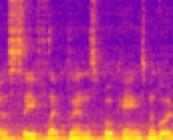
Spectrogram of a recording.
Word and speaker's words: Spokane: I have a safe flight plan in Spokane, so I'm gonna go ahead and pick that up.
